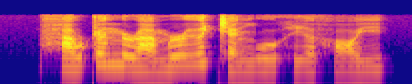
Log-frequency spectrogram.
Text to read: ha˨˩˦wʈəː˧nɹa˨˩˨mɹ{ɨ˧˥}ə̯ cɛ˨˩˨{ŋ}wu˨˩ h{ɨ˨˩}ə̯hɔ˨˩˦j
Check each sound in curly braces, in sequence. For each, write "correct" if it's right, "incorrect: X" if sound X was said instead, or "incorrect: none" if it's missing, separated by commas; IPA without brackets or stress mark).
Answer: correct, correct, incorrect: i˨˩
